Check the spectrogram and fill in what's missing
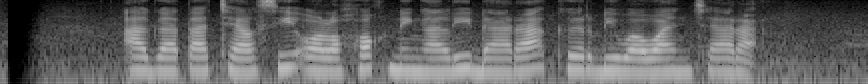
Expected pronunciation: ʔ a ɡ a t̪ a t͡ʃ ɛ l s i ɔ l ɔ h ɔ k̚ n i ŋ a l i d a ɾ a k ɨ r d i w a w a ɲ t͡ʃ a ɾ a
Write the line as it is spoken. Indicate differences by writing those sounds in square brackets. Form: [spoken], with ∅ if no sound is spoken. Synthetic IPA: ʔ a ɡ a t̪ a t͡ʃ ɛ l s i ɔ l ɔ h ɔ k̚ n i ŋ a l i d a ɾ a k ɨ r d i w a w a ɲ t͡ʃ a ɾ a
